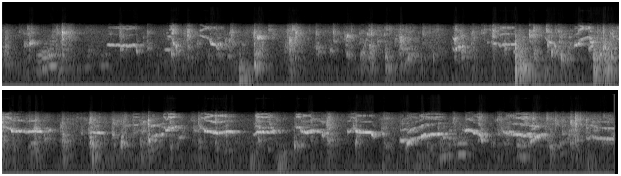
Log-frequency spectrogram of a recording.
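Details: Several puppies playing in a bathtub at a dog adoption shelter, giving high whimpers and yips that rise and fall repeatedly over splashing, sloshing water.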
